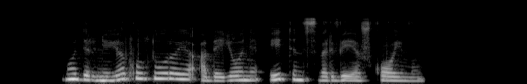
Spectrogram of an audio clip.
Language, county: Lithuanian, Klaipėda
